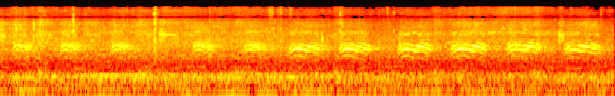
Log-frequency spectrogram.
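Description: A crow cawing over and over, about a dozen evenly spaced caws at roughly two a second, over a steady low rumble.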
